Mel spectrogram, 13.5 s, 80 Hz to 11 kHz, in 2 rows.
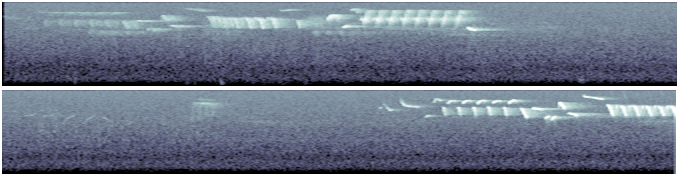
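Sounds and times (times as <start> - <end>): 
Eurasian wren Troglodytes troglodytes song: 0.5 - 5.0, 10.5 - 13.4.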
